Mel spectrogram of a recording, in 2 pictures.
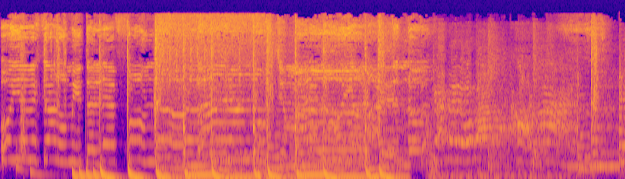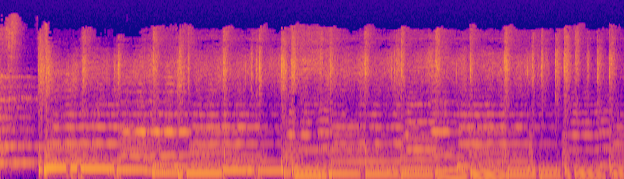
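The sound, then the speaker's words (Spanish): A radio section intro jingle: loud, upbeat music opening with punchy percussive hits, shifting midway into a bright, bouncy melody over a steady bassline, played alone with no voices. “bueno, vamos a poner la cabecera para que la escuches y sepas un poquito de qué va el rollo.”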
